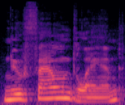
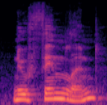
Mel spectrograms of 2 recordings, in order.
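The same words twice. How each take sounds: First: Newfoundland said very slowly as NEW-FOUND-LAND; separate syllables. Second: Newfoundland run together fast as NOO-fin-land; local pronunciation. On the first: Mocking how outsiders split Newfoundland, slow and separate. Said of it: "people pronounce it like separate syllables". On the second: Newfie showing how locals say it, quick and blended. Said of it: "a Newfie says it's Newfoundland". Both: Shown as a demonstration.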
